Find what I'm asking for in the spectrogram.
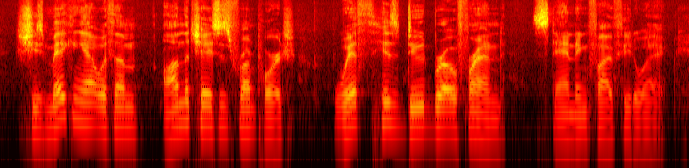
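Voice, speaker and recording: A man with a plain, everyday voice speaks at a medium pitch and a fairly slow pace. His intonation is lively. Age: 40s. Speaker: podcast host. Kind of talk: casual chat.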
